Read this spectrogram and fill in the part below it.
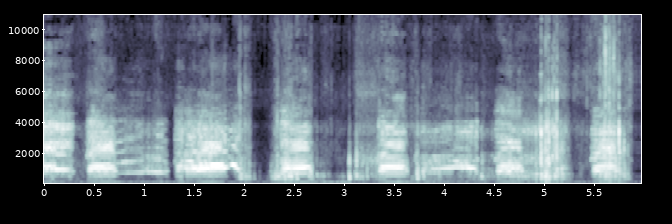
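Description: Chickens and turkeys call near a farm pecan orchard, a run of loud honking, gobbling cries in repeated bursts about every half second, close by and with no talk over them.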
